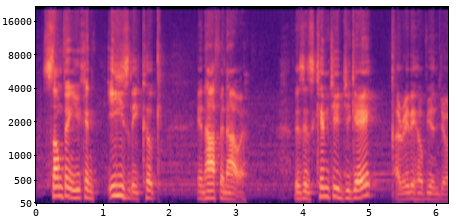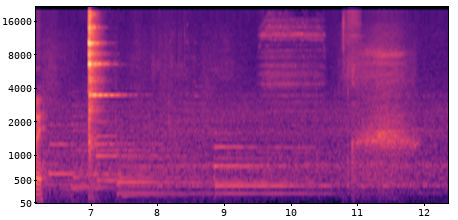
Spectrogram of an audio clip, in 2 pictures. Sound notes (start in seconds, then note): 7.0 bell rings; 10.8 exhales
